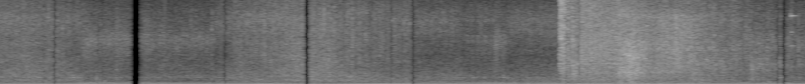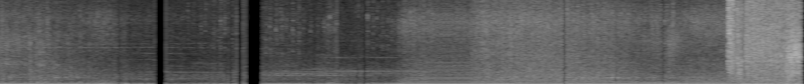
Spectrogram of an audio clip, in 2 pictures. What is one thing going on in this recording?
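Tyres crunch and skid over loose sand.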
